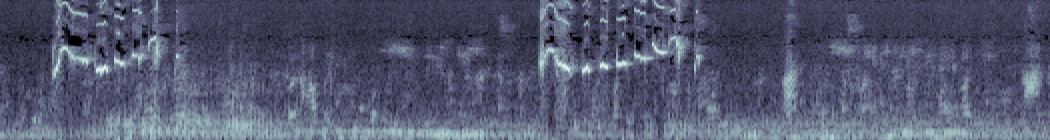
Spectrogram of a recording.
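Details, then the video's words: Orange-headed thrush in relaxed song suited to luring other birds: two separate bursts of rapid whistled, twittering phrases several seconds apart, with scattered clicks and soft low background noise between. "ANIS MERAH bersuara santai/cocok untuk pancingan"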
